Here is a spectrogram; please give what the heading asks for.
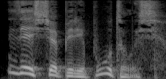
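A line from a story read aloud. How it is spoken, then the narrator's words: Old woman's sigh. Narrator (Russian): вздохнула старая Адира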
